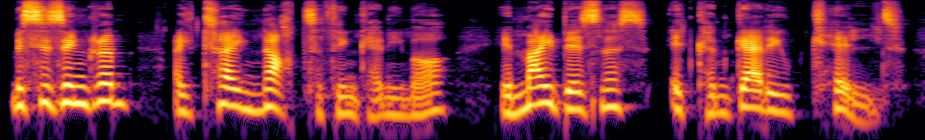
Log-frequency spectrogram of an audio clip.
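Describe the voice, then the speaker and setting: A woman playing a world-weary, wry private detective, narrating a noir audio drama in a deadpan way. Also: mid-range voice, fairly quick, creaky, dry recording. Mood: brisk, world-weary. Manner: deadpan, dry. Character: female private detective, world-weary, wry, hard-boiled ex-rugby star.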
